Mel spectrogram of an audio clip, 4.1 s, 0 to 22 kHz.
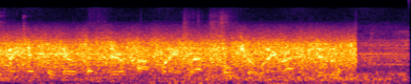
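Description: A Boeing 757 airliner at DFW airport at night gives a steady, broad engine roar close by, with a voice speaking over it.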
